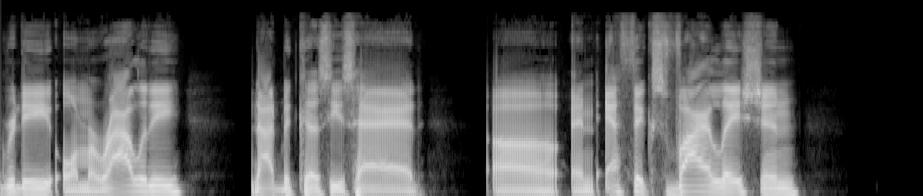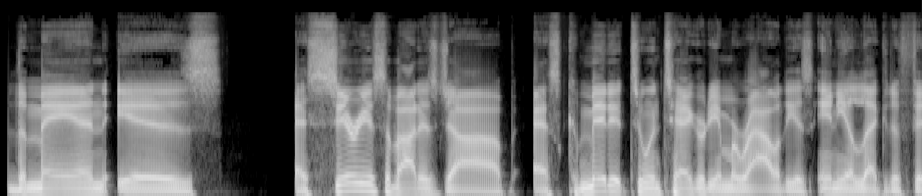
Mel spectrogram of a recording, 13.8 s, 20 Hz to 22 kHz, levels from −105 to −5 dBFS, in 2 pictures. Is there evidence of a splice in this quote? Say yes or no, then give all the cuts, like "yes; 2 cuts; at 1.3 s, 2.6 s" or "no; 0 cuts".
no; 0 cuts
